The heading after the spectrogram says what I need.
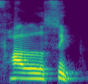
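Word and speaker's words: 팔십: क्या होनी चाहिए शिप होनी चाहिए क्या शिप उच्चारण क्या होगा फलशिप क्या होगा फलशिप उच्चारण कीजिए मेरे साथ फॉल्स शिप होनी चाहिए फॉलशिप का मतलब क्या हो 80 हो गया क्या?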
